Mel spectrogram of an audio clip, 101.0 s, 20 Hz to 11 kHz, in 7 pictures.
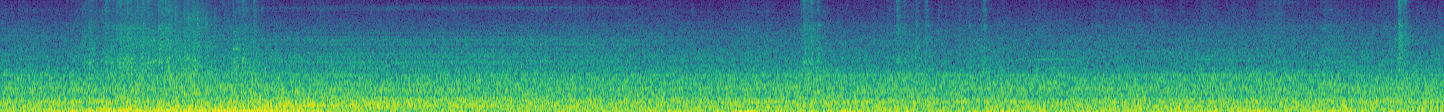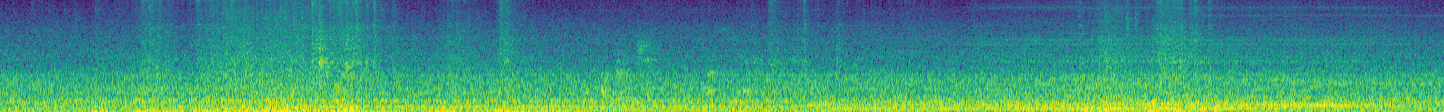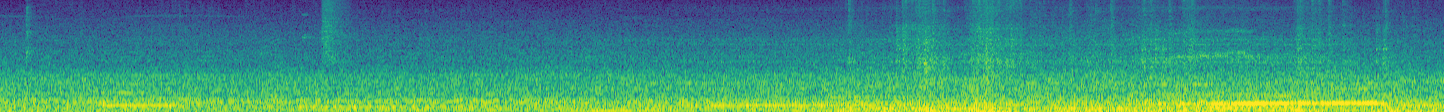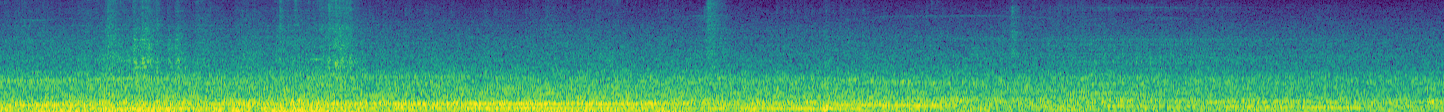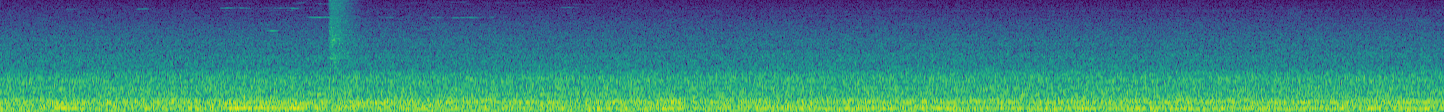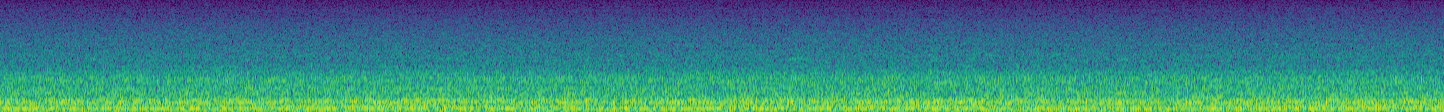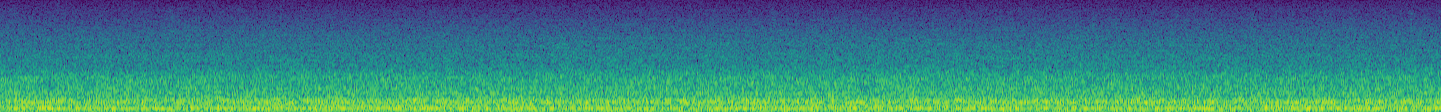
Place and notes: {
  "title": "Central LA, Los Angeles, Kalifornien, USA - bus trip in LA",
  "date": "2014-01-20 12:05:00",
  "description": "bus trip from west hollywood down north la cienega blvd, a/c in bus",
  "latitude": "34.08",
  "longitude": "-118.38",
  "timezone": "America/Los_Angeles"
}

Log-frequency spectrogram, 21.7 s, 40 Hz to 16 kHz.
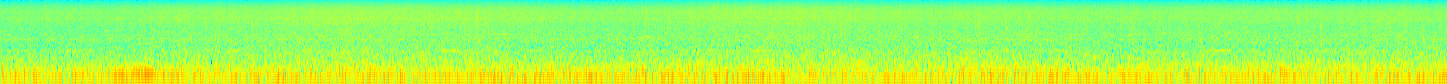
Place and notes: {
  "title": "Tempelhofer Park, Berlin - wind in a hazelnut bush",
  "date": "2014-10-12 10:20:00",
  "description": "the sound of wind in leaves becomes harsh in autumn\n(Sony PCM D50, DPA4060)",
  "latitude": "52.47",
  "longitude": "13.42",
  "altitude": "48",
  "timezone": "Europe/Berlin"
}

